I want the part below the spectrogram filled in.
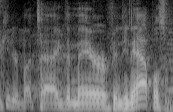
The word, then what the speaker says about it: Buttigieg: Anche in America c'è questo problema di come pronunciare Pete Buttigieg.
